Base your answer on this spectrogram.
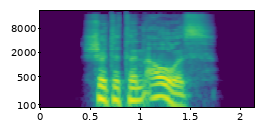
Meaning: inflection of ausschütten: 1. first/third-person plural preterite 2. first/third-person plural subjunctive II
- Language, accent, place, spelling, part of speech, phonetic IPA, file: German, Germany, Berlin, schütteten aus, verb, [ˌʃʏtətn̩ ˈaʊ̯s], De-schütteten aus.ogg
